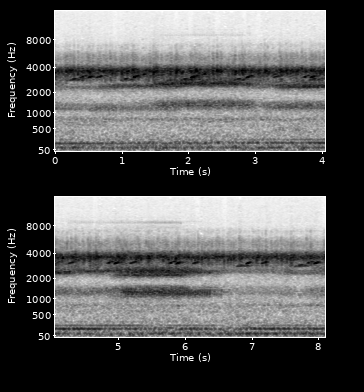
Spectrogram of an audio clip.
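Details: Tree frogs at night in a North Carolina backwoods swamp: a thick, steady high-pitched chorus with a lower buzzy strand fading in and out, over a quiet low drone.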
